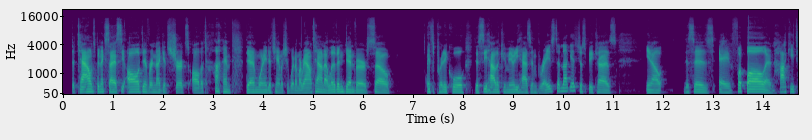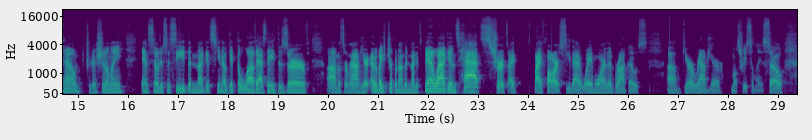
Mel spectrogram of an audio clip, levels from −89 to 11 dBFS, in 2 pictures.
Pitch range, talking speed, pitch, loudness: 100-120 Hz, 190 wpm, 110 Hz, -29 LUFS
